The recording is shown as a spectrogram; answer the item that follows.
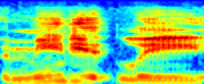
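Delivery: ordinary delivery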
